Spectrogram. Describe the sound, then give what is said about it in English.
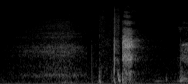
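A single human sneeze, with a couple of quick catching breaths leading into one short, sharp nasal burst, fairly faint and with no talk. “It's horrible when you can feel a sneeze coming on and you just can't tell when it's coming. I've been feeling that one for about 30 seconds.”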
